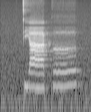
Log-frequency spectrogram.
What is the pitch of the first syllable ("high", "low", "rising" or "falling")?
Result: low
